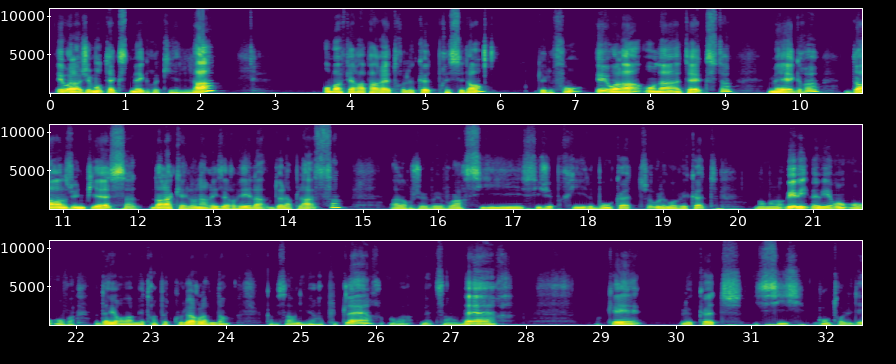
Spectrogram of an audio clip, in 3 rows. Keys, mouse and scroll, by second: 0.8-2.3 drag, 4.6 click, 5.8 space, 6.7-7.9 drag, 8.0 scroll up 1, 8.7 scroll down 1, 9.3 click, 11.8-12.7 drag, 12.7 scroll up 2, 13.7-15.5 drag, 15.6-16.0 scroll down 1, 16.3-17.2 drag, 21.5 scroll up 1, 21.8-22.1 scroll down 1, 22.5 click, 23.9 ctrl+d, 25.3 click, 26.9 click, 27.9 click, 29.1 click, 30.1 click, 32.2 ctrl+d.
